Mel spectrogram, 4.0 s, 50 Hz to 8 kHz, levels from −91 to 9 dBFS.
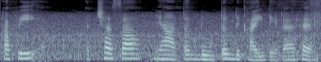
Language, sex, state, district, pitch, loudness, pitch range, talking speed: Hindi, female, Chhattisgarh, Raipur, 205 Hz, -19 LUFS, 185-230 Hz, 165 wpm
